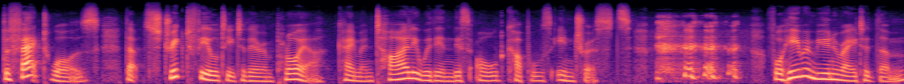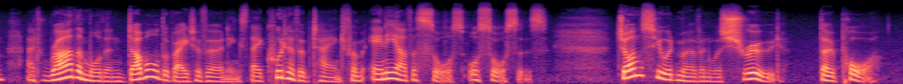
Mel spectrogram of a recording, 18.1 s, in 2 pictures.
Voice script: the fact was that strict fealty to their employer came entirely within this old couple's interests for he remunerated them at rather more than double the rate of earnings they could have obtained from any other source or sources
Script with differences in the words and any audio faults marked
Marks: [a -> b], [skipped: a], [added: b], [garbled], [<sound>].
the fact was that strict fealty to their employer came entirely within this old couple's interests [laugh] for he remunerated them at rather more than double the rate of earnings they could have obtained from any other source or sources [added: john seward mervyn was shrewd though poor]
